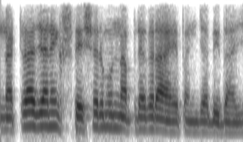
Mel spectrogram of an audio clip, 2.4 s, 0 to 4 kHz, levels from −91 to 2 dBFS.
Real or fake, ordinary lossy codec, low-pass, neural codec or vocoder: fake; none; 3.6 kHz; codec, 16 kHz in and 24 kHz out, 1 kbps, XY-Tokenizer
